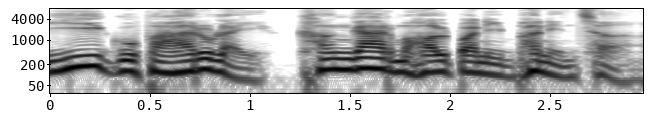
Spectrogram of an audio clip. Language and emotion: Nepali, neutral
